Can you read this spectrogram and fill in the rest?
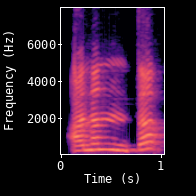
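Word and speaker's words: अनन्त: Ananta, stress on the Ta.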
